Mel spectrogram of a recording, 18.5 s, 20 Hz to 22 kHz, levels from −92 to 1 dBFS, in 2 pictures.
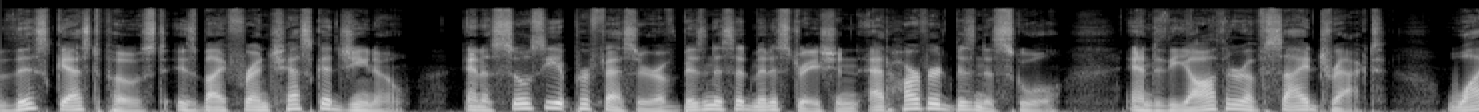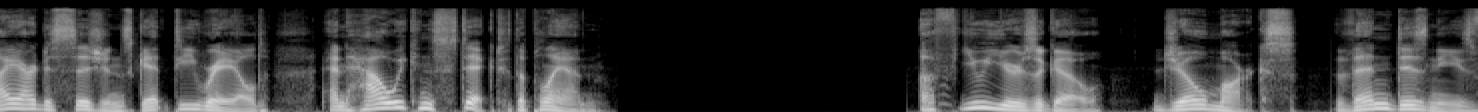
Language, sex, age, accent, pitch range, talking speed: English, male, 30-49, American, 95-145 Hz, 140 wpm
